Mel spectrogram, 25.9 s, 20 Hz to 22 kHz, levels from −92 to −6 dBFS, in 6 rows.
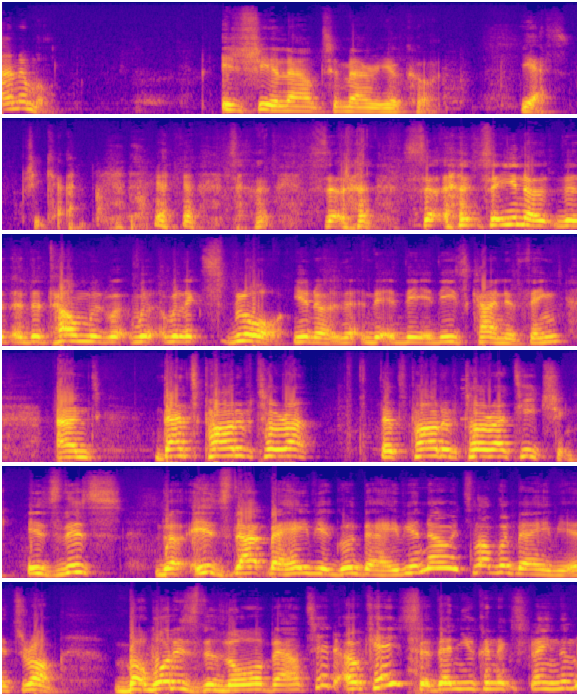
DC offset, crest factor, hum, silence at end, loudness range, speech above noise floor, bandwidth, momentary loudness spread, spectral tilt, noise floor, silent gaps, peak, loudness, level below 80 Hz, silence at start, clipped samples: under 0.1%; 12 dB; none; 0 s; 8 LU; 43 dB; 16.5 kHz; 15 LU; -5.5 dB/octave; -55 dBFS; none; 0 dBFS; -12 LUFS; -50 dBFS; 0 s; 0.2%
